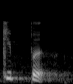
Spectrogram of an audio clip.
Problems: low volume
